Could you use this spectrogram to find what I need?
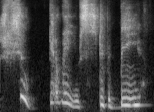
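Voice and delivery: tiny, high little voice from a distance. Guide describing a flower bed scene to listeners, tiny little voice. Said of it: "you hear a tiny little voice saying".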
